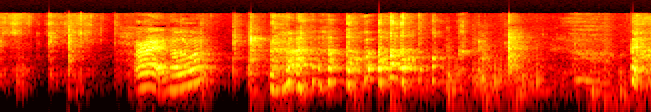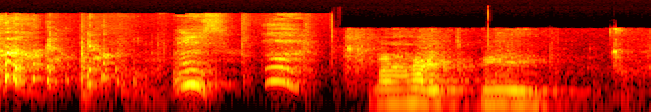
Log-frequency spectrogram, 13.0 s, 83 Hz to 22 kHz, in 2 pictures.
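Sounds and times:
women coughing: 6.3 - 7.7.

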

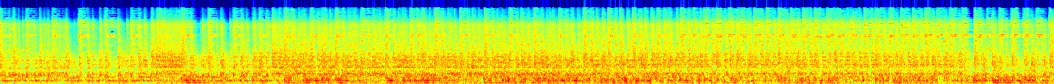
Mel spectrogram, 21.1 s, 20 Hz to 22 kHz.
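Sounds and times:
barrel drums beaten with sticks: 0.0 - 21.0.

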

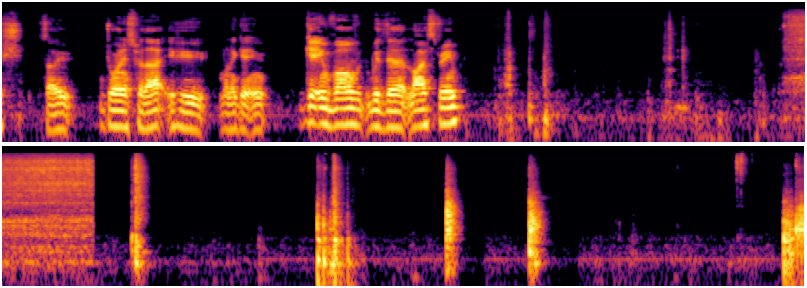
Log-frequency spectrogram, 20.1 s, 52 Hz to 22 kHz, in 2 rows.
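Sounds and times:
tap water running into kettle: 9.8 - 11.2.

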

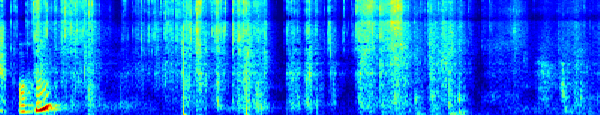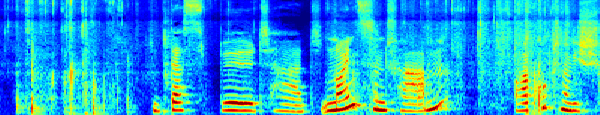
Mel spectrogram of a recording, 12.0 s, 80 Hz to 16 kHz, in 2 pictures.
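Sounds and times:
plastic wrapping crinkling: 0.0 - 8.7, 9.3 - 12.0.

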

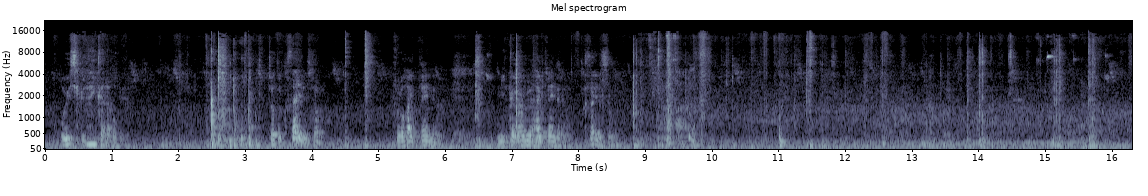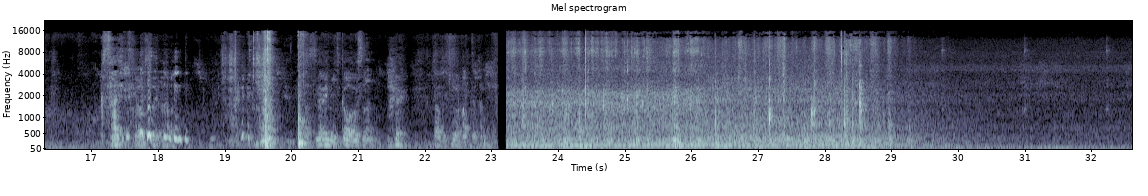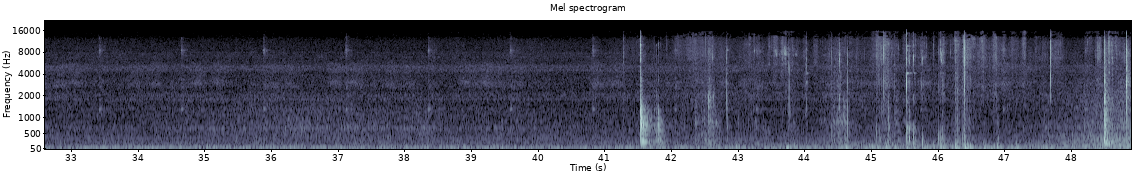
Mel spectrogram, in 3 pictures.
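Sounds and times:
steady low hum: 22.9 - 48.9
horse eating from plastic tub: 23.2 - 29.6.

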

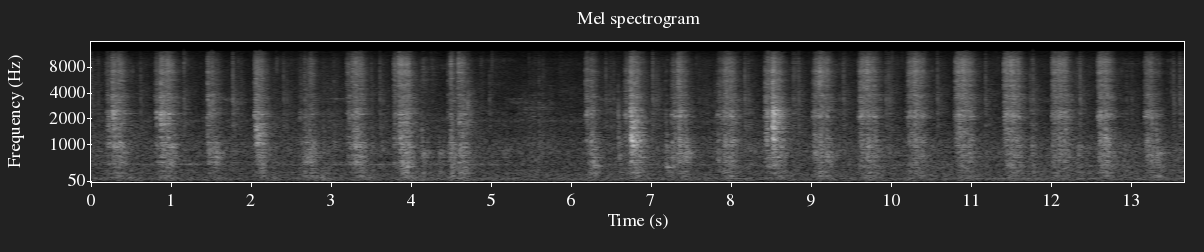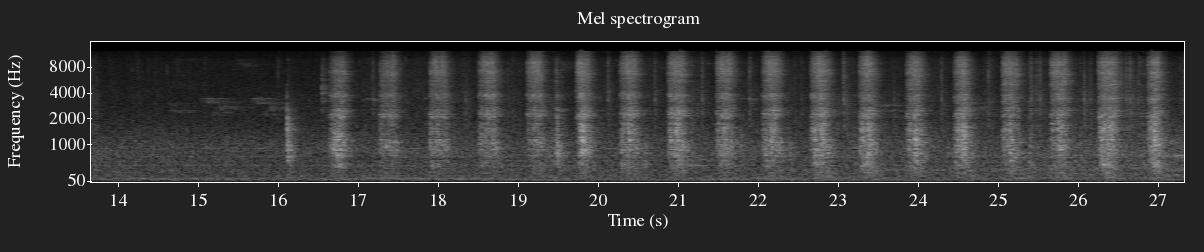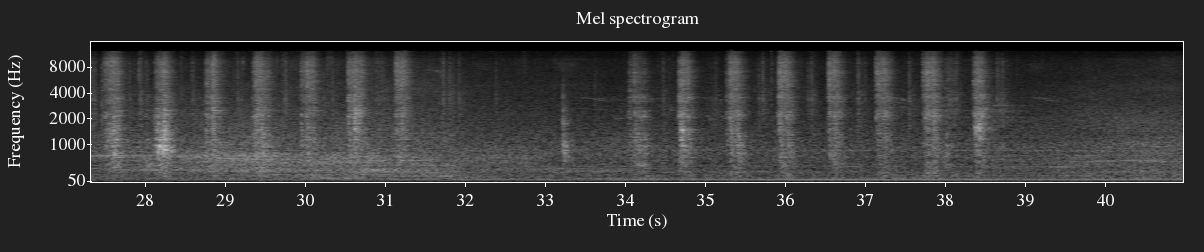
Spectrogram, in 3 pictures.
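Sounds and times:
chisel scraping on lathe: 0.0 - 4.8, 6.2 - 13.6, 16.6 - 32.0, 34.0 - 38.8.

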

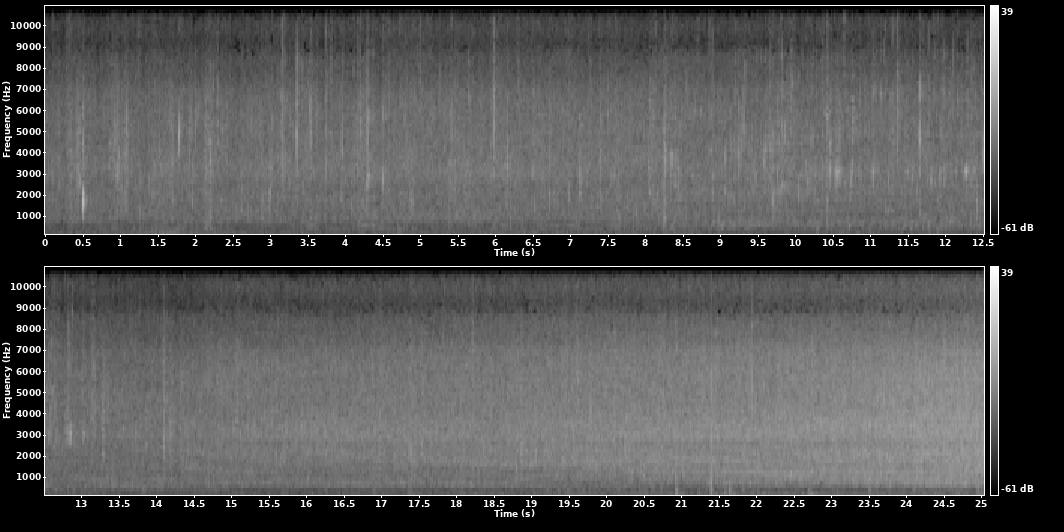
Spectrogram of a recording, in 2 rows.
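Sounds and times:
light drip ticks: 0.0 - 16.0
heavy rain falling: 12.8 - 25.0.

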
